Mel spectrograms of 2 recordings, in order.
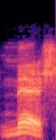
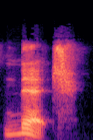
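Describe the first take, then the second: First: The word rhymes with fish. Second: The word rhymes with stitch. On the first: "the other way to pronounce it is like niche, like a fish" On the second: "my personal favorite is niche, kind of like stitch"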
